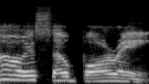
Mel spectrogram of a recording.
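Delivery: ordinary talk, nothing marked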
